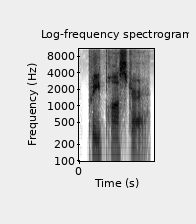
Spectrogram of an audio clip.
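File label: "prepostor", American English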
